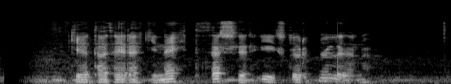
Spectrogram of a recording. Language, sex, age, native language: Icelandic, male, 50-59, Icelandic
